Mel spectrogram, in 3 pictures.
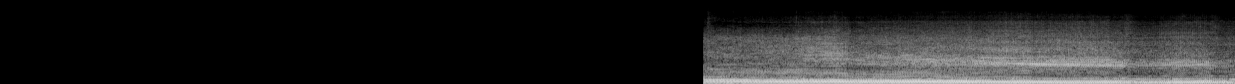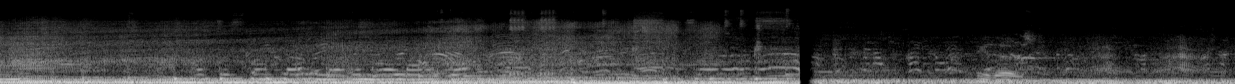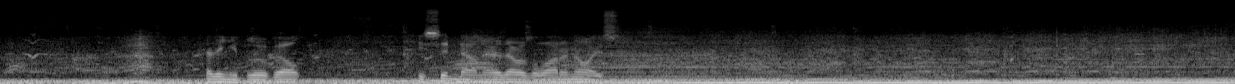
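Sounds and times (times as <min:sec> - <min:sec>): utility vehicle engines revving: 0:07.0 - 0:37.0
voices: 0:08.6 - 0:37.0.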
